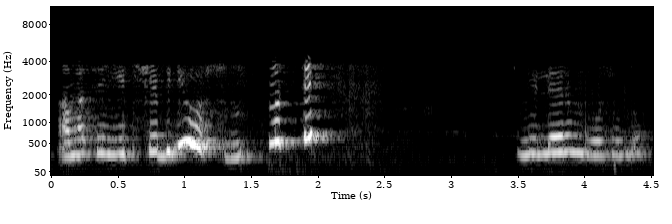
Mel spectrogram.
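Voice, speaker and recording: A woman giving casual, excitable commentary while playing a game and talking back to opponents on screen. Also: high voice, measured pace, slight background noise. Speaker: gameplay streamer. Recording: tinny phone-like audio.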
